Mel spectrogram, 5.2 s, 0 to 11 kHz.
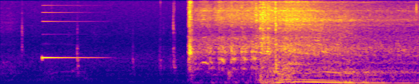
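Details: VW Golf R Mk7 salvage car, driven about 44.5 miles on the trip without trouble: chime, starter catches at once, engine fires and settles into a smooth steady idle; normal start and idle.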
